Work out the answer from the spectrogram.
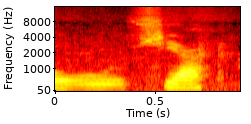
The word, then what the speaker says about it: wuxia: una película de wuxia, se copia así, pero en mandarín creo que se pronuncia como wuxia.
